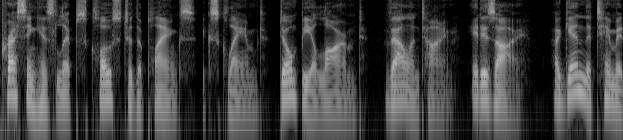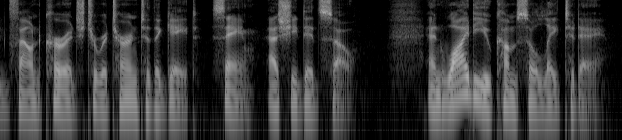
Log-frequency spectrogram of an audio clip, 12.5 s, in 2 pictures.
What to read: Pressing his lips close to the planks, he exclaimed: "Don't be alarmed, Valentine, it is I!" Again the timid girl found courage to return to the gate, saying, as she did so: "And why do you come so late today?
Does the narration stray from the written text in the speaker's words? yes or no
yes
